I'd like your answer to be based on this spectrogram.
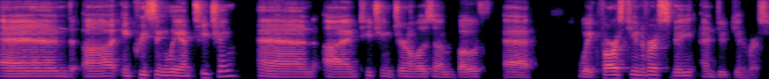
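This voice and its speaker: A man's very deep, low voice moves at a moderate pace, its pitch varying in an ordinary way. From New York. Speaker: journalist and journalism teacher. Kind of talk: podcast interview.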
